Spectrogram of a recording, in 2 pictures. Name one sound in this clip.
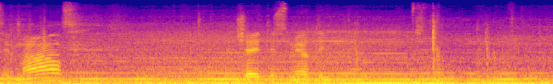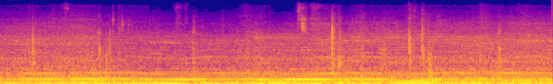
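An excavator bucket scrapes and digs into soil.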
